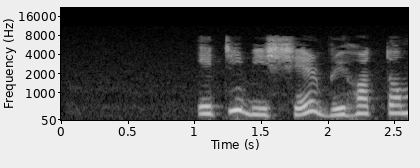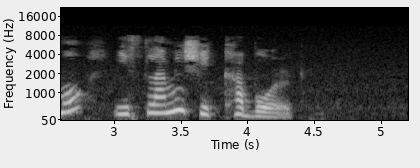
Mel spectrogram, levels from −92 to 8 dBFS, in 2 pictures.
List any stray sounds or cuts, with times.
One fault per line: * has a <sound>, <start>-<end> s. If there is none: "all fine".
all fine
